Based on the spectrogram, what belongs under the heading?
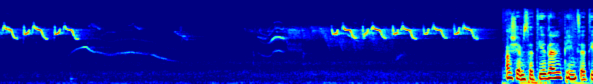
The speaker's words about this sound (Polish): No to któż nam teraz dzisiaj rankiem śpiewa? No, sikorka sosnówka. Tak jest.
